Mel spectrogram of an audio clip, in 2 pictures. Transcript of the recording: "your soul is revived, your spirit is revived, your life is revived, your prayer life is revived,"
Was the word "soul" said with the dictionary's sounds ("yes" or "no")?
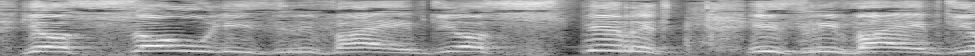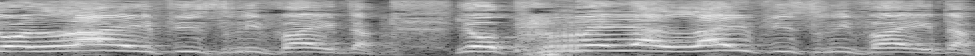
yes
